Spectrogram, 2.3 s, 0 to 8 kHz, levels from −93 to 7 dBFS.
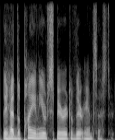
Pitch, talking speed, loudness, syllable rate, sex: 110 Hz, 210 wpm, -19 LUFS, 5.6 syllables/s, male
